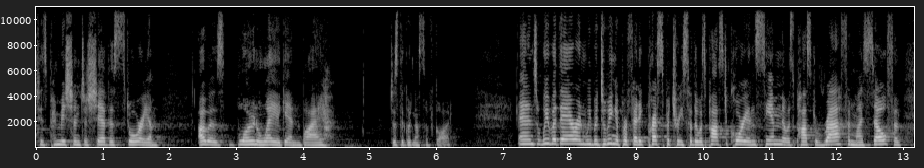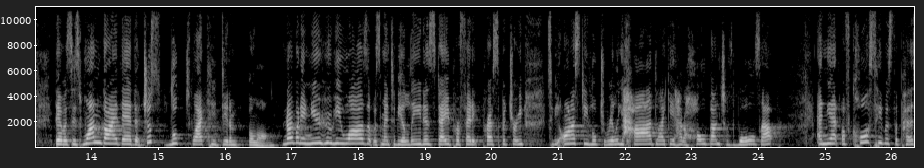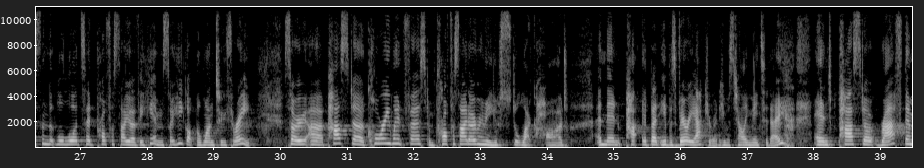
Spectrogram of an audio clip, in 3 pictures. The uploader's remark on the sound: preached at Neuma Church Melbourne City Location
